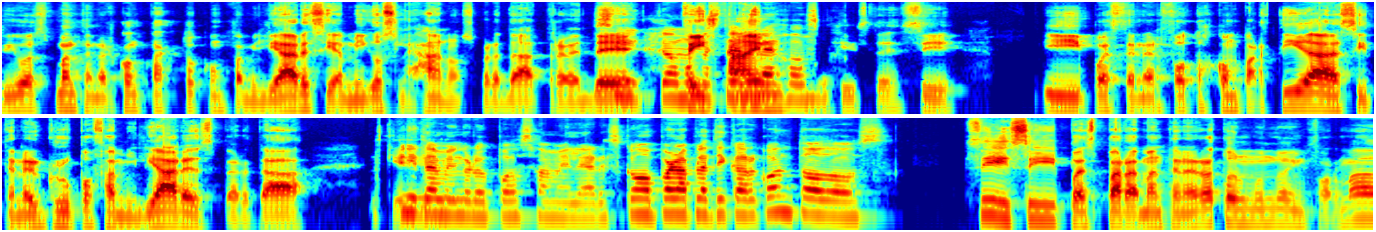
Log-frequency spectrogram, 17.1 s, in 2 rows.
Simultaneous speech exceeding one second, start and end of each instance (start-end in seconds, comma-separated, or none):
3.7-5.1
